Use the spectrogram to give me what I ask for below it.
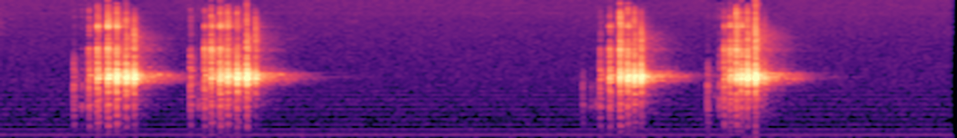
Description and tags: This is the sound of a wooden frog -the kind with ridges on their backs and a small stick which is scraped across the ridges to imitate the call of a frog.
atmosphere, frog, percussion, sound-effect, wood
